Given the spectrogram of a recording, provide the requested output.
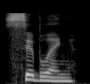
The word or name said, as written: sibling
